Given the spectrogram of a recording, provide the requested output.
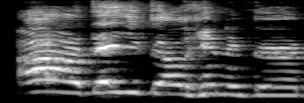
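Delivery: loud happy shout-out; excited cheer. Real, not acted. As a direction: celebrate the gift. Reacting to chat donation.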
